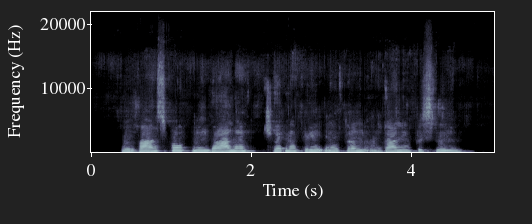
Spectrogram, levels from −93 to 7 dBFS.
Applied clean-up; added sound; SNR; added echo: neural mask model Resemble Enhance denoiser.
